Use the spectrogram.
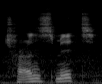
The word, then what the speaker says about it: transmit: This is to transmit. Transmit. Yes, stressed syllable in trans.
